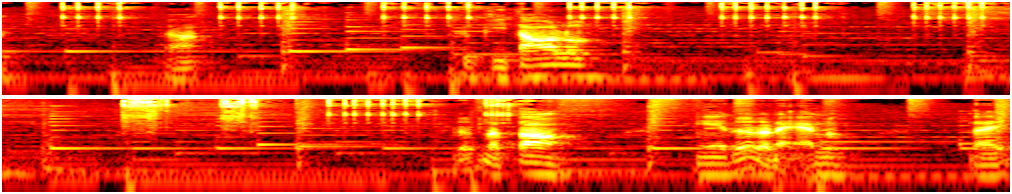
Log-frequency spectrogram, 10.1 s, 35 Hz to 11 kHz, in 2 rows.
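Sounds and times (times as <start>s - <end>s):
fishing reel drag clicking: 0.3s - 5.0s, 5.7s - 7.6s.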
